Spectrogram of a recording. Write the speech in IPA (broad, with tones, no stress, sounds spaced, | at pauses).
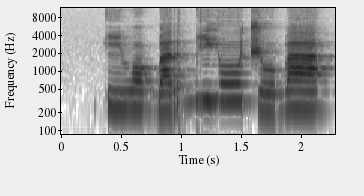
k ĩ˨ β ɔ˨ ɡ͡b a˨ r ɡ͡b i˦ j oː˦ t͡ʃ oː˨ b a˦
